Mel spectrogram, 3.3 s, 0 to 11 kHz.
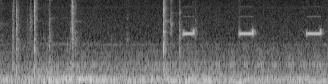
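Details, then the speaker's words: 1982 Nissan 720 King Cab truck, long sitting, key on, engine off: quick light clicks from the rear with oil and battery lights, fuel then spitting from a hole in the fuel line; clicking at key on. "hear something i hope that wasn't fuel pumping out no something back here clicking you got the oil light battery light you hear that what is that noise"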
